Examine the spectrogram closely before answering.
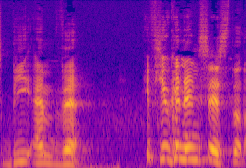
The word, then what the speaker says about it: BMW: you can see bmw in german is not pronounced bmw it's bmv if you can insist that i call this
